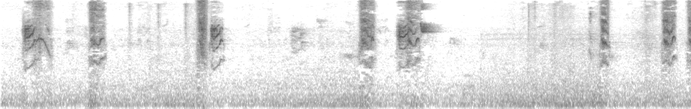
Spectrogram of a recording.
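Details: Female Double-collared seedeater call, used to stimulate males to sing: brief, very high chirps come in irregular ones and pairs, about ten over nine seconds, over a steady low hum.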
